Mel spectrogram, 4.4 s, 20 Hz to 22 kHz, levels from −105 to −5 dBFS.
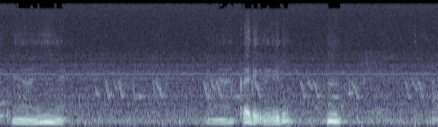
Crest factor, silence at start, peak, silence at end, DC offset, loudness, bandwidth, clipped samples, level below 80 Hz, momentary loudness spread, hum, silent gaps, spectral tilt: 20 dB; 0 s; -10 dBFS; 0 s; under 0.1%; -28 LUFS; 19 kHz; under 0.1%; -72 dBFS; 20 LU; none; none; -8 dB/octave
